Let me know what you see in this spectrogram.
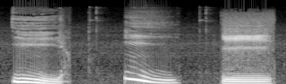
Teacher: the tongue is high in the mouth close to the teeth like close to the front of the mouth and the lips are unrounded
